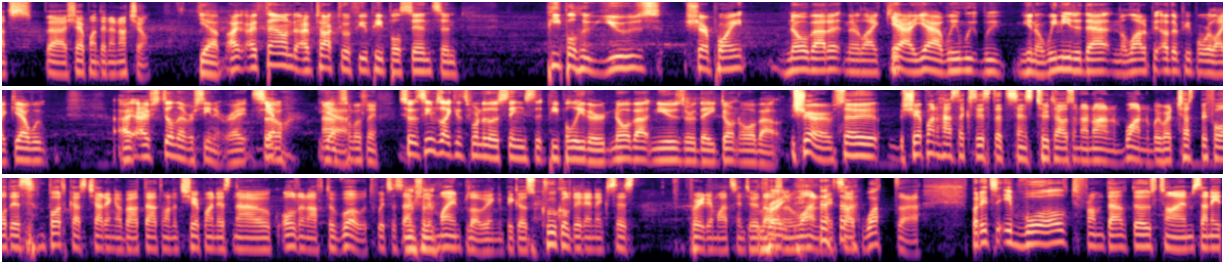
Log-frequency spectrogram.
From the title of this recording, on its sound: LIVE at Microsoft Build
